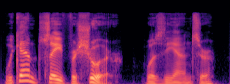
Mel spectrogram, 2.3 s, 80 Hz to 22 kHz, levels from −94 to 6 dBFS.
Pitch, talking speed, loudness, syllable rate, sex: 125 Hz, 210 wpm, -18 LUFS, 4.8 syllables/s, male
